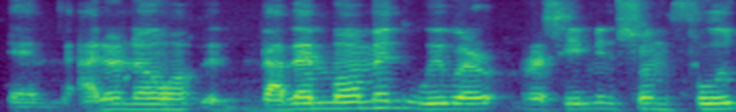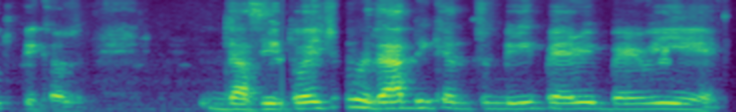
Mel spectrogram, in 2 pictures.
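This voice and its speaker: An older Venezuelan man who grew up speaking Spanish, answering interview questions in English in a halting way, with many repeated words and restarts. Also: on the high side, fairly even intonation, poor audio. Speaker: guest.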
